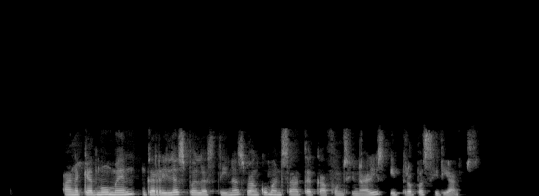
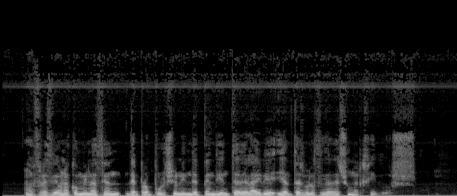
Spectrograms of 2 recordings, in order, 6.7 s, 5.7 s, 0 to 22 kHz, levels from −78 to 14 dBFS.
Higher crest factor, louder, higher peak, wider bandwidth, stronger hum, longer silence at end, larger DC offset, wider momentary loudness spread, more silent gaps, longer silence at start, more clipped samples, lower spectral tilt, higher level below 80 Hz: about the same, 18 dB vs 14 dB; second, -19 LUFS vs -15 LUFS; about the same, -2 dBFS vs -2 dBFS; second, 8 kHz vs 16 kHz; neither; first, 0.85 s vs 0 s; neither; second, 10 LU vs 15 LU; neither; first, 0.8 s vs 0.05 s; neither; second, -5 dB/octave vs -7.5 dB/octave; second, -62 dBFS vs -32 dBFS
